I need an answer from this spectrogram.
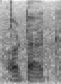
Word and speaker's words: otak: Otak. Otak. Yes. That's how you pronounce Otak.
